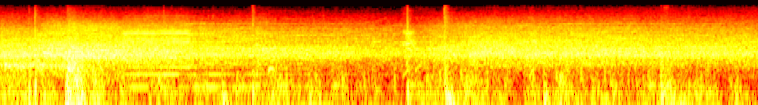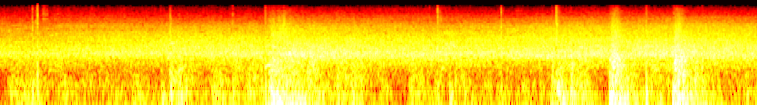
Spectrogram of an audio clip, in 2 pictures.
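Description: Heavy bodies thud against a wrestling mat.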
